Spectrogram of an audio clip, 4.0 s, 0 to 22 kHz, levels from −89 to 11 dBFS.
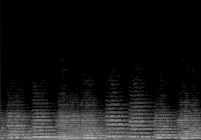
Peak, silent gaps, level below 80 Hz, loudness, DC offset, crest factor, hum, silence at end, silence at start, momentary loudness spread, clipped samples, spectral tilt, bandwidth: -16 dBFS; none; -76 dBFS; -31 LUFS; under 0.1%; 14 dB; none; 0 s; 0 s; 6 LU; under 0.1%; -5 dB/octave; 8.8 kHz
